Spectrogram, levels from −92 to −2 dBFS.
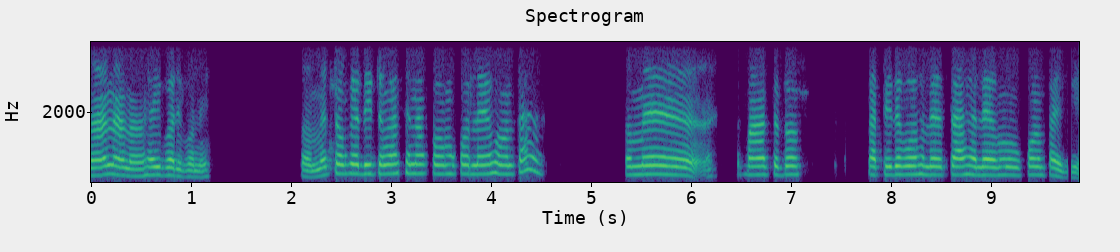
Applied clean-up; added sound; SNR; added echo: none; none; none; none.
